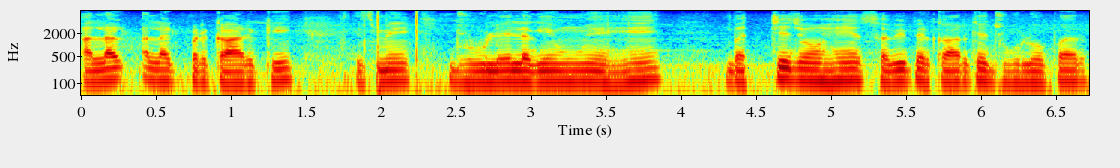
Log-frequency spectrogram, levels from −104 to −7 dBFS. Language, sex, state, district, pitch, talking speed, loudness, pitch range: Hindi, male, Uttar Pradesh, Jalaun, 115 Hz, 150 wpm, -19 LUFS, 110-120 Hz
